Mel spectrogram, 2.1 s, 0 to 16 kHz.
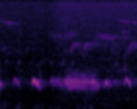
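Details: A Ring-necked Dove on a sunrise safari on 8 December 2016 gives soft, low cooing notes near female red-backed shrikes, with thin, higher whistles from other birds and faint outdoor background noise.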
